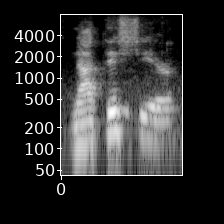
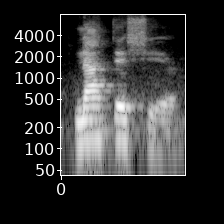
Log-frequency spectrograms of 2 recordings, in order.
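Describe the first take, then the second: First: This year leaned on, falling and a touch softer; Not THIS year, the word this carrying the weight; stress on THIS. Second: Not pushed first, then year falls away; NOT this year, hit the word not firmly; stress on NOT. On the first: Host telling listeners the bridge won't happen, stress on this. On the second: Host repeating to listeners, stress on not. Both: Real, not acted.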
